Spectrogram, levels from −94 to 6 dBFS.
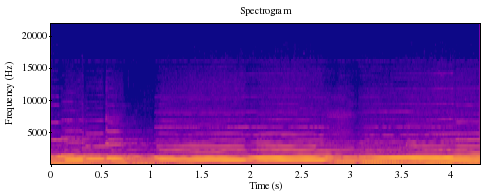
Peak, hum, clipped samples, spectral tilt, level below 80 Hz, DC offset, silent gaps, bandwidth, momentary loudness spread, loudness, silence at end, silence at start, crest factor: -4 dBFS; none; under 0.1%; -5.5 dB/octave; -68 dBFS; under 0.1%; none; 8.6 kHz; 8 LU; -19 LUFS; 0 s; 0 s; 14 dB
